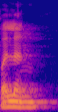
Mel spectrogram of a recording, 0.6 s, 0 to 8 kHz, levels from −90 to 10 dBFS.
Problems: background sounds at intervals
